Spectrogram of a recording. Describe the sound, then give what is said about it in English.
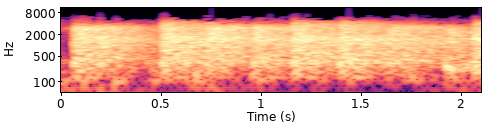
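A loud, dense volley of gunshots from three guns firing at once, the cracks overlapping into a continuous crackling barrage with a few sharper bursts standing out, with no talking. “Three guns screamed bullets and 2 men fell.”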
